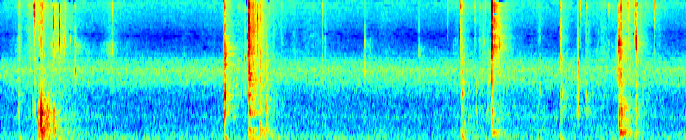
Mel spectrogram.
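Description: A metal blade carves crisp chunks from a solid, oval, pale green soap bar held in the hand. Sharp, dry clicking cuts and small crackling bursts come at irregular intervals, bright and quiet with almost no low end. Each cut stops instantly, with no ring.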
